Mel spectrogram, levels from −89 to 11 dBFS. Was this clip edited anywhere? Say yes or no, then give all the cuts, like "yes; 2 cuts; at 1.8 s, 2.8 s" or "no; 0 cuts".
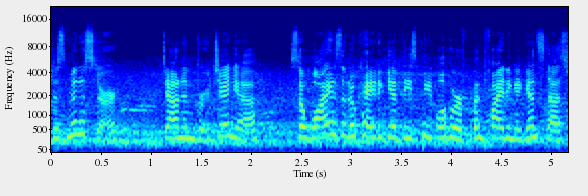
no; 0 cuts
